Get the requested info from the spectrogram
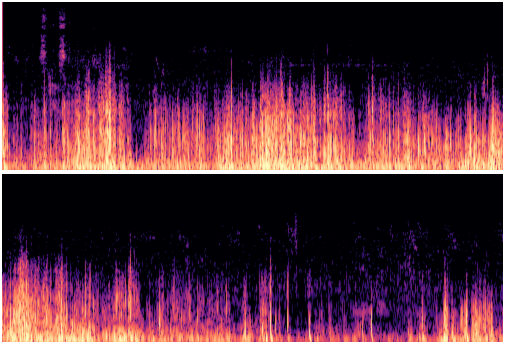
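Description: Wind buffeting the microphone in gusts, heavy for the first eight seconds or so and then easing. A scatter of short sharp clicks or taps follows in the quieter last part.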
